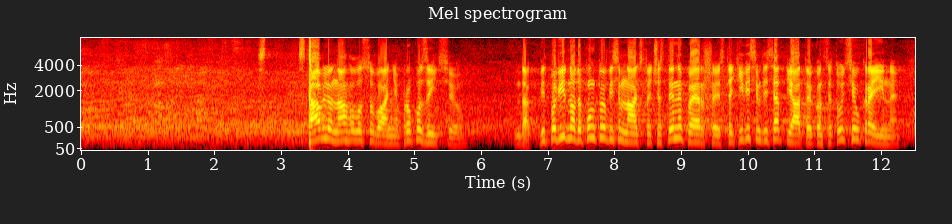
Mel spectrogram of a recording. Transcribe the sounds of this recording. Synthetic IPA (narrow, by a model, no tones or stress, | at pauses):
st̪ɑwlʲʊnɐɦɔlˠɔsʊʋɑnʲːɐpɾɔpɔzɪt͡sʲijʊ | t̪ɑ̰kʋʲid̪̚pɔʋʲid̪nɔd̪ɔpunkt̪ʊʋʲisʲimnɑt͡sʲɐ̥t̪ɔjt͡ʃɐst̪ɪnɪpɛrʃɔjist̪ɐtʲiʋʲisʲimd̪esʲat̪̚pʲjat̪ɔjikɔnst̪ɪt̪ut͡sʲijiʊkɾɐjinɪ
